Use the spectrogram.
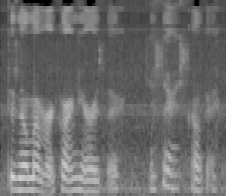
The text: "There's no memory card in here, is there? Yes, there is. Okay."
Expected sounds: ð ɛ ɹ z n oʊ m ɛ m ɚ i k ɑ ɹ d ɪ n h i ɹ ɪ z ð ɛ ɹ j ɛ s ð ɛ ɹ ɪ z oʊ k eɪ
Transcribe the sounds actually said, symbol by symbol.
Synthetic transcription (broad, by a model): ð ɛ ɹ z n oʊ m ɛ m ɚ i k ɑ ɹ ɪ n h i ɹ ɪ z ð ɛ ɹ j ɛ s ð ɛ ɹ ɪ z oʊ k eɪ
